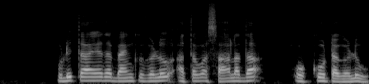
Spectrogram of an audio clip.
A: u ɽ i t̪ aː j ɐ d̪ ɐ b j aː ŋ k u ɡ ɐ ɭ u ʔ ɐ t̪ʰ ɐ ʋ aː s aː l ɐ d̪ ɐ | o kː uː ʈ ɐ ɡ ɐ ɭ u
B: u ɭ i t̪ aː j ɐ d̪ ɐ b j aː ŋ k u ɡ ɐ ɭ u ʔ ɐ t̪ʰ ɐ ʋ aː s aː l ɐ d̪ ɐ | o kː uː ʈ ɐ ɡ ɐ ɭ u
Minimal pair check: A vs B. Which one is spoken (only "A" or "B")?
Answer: A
